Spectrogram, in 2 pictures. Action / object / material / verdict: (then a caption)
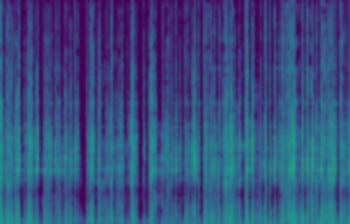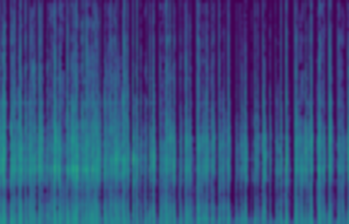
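tap / small plastic toy ball / plastic / none. A small hollow red plastic toy ball with baseball-style stitching is held in both hands and tapped and scratched with long green acrylic nails. Rapid, dense, dry clicks and scratchy rattling run continuously. The sound is bright and high with almost no low end, and each tap stops instantly.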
